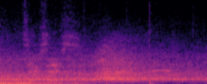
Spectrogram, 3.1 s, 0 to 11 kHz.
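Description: A stadium crowd murmurs in EA Sports College Football 26, a steady, fairly faint roar under the game's play-by-play commentary.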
